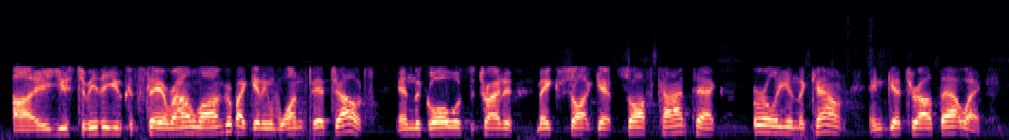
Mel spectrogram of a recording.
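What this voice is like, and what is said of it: Strained, worn-out voice. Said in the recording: “apologize for my voice. ... I just got done doing a 5.5-hour baseball game”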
